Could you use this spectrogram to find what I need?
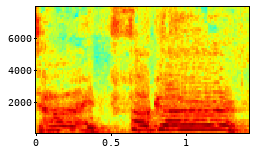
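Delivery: high, slow, loud roaring yell.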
